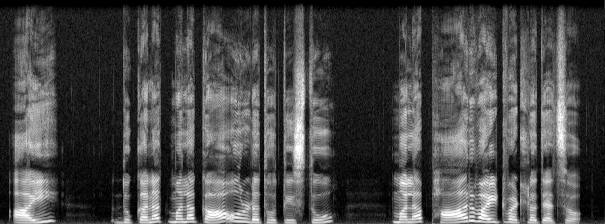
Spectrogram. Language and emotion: Marathi, sad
